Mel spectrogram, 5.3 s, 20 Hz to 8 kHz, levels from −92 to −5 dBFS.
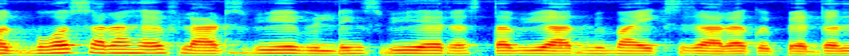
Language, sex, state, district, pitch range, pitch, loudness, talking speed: Hindi, female, Bihar, Patna, 150-175 Hz, 160 Hz, -16 LUFS, 215 wpm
